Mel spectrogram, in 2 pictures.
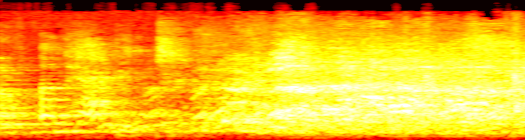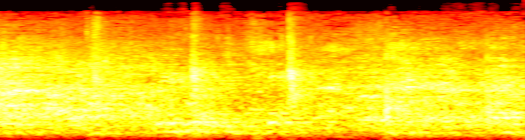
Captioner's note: laughs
